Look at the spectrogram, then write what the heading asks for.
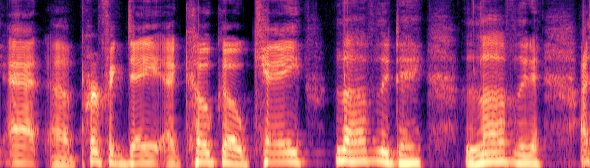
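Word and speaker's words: CocoCay: to perfect day at CoCo Key uh you know you you would be correct from a pronunciation in the Caribbean perspective but from a Royal Caribbean perspective is Coco k a lovely day at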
